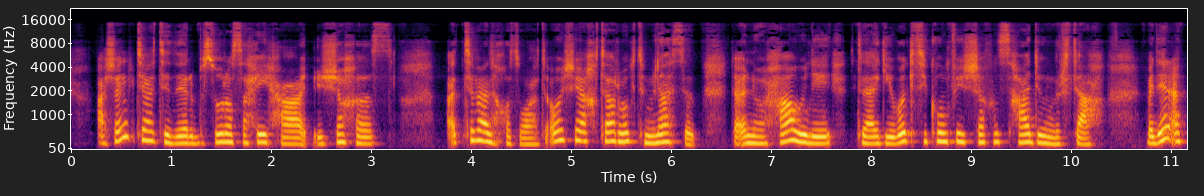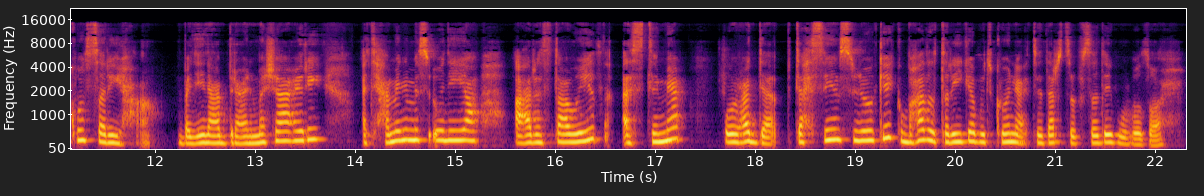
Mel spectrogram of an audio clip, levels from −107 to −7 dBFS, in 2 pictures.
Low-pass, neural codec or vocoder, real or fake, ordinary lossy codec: 14.4 kHz; none; real; none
